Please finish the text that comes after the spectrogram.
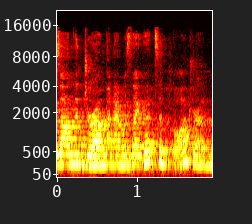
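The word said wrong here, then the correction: bodhrán: right?" – No, it's a Bowron.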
